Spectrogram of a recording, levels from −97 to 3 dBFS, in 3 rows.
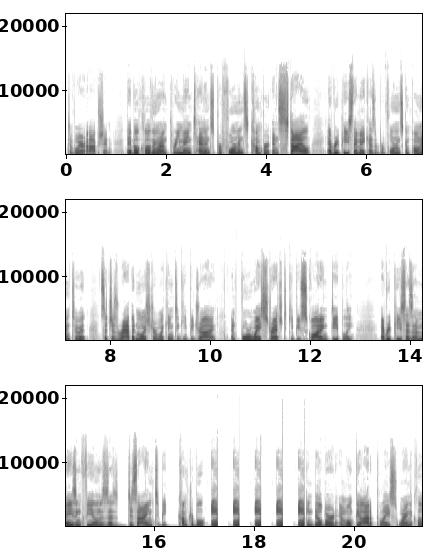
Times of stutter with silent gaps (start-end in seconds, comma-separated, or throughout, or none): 17.26-18.99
